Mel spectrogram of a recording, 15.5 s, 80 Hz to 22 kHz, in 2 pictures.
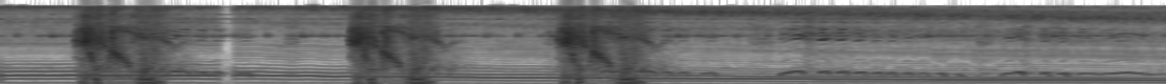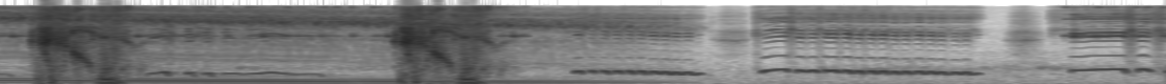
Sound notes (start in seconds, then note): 0.3 explosion; 0.4 vw motor; 1.2 giggling; 2.1 explosion; 3.1 vw motor; 3.6 explosion; 4.2 giggling; 7.9 explosion; 8.2 giggling; 10.3 explosion; 12.8 Smelf giggles; 14.9 Smelf giggles and bells jingle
